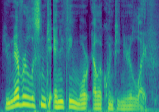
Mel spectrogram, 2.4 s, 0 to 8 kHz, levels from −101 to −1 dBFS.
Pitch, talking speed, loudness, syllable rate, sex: 125 Hz, 250 wpm, -17 LUFS, 7.6 syllables/s, male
